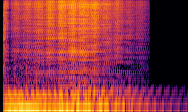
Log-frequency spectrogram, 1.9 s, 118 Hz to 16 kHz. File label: mecha; ff3us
